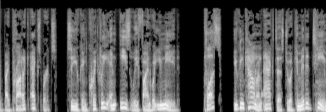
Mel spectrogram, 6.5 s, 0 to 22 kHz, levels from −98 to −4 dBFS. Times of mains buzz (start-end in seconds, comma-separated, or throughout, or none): none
